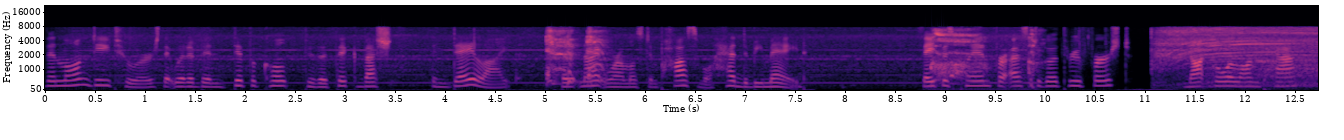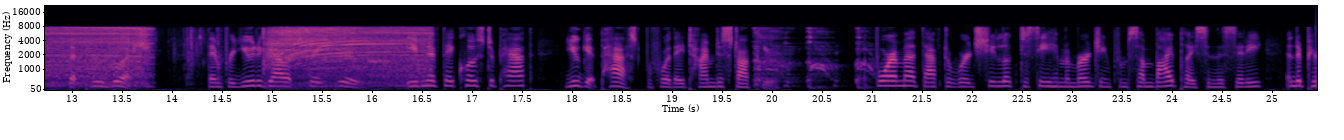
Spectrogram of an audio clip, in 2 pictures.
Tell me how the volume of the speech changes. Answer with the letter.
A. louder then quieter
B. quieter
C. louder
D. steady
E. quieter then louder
D.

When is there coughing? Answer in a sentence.
You can hear the coughing from 4.3 to 5.7 s, from 8.8 to 10.1 s and from 19.8 to 21.1 s.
